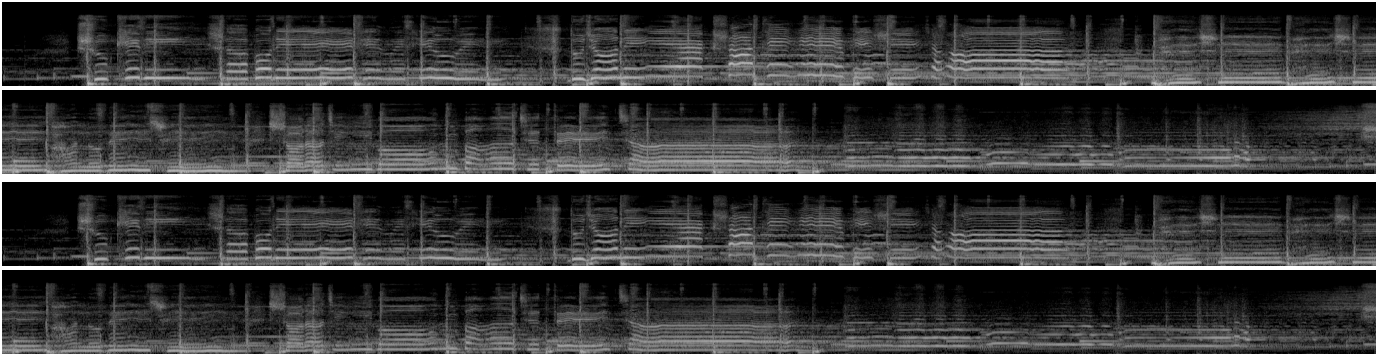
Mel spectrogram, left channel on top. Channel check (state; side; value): quieter; right; 3.3 dB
